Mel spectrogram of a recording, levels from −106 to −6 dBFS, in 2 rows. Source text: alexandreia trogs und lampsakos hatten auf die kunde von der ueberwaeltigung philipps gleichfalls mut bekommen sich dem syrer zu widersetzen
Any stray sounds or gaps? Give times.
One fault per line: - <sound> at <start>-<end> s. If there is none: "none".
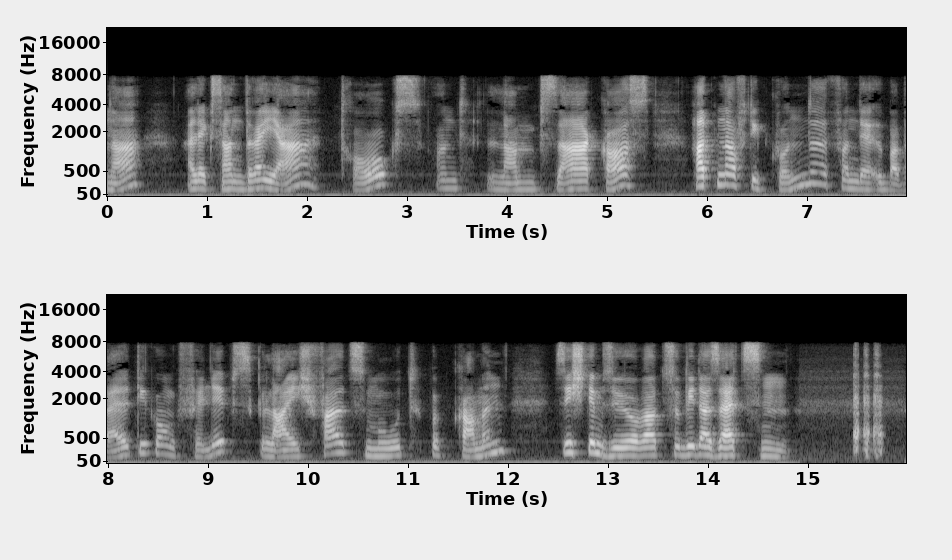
- throat clearing at 15.4-15.8 s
